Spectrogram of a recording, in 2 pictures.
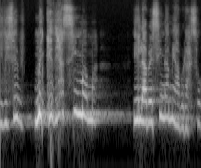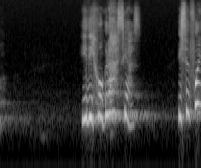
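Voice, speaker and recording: Her pitch is high, with ordinary variation. This woman speaks at a very slow pace. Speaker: pastor. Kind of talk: sermon.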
